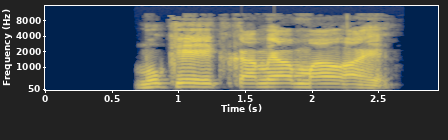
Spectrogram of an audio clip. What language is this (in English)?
Sindhi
